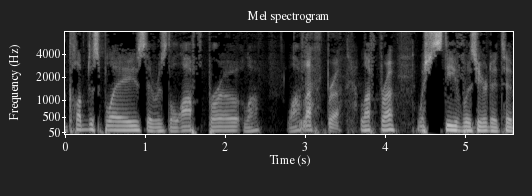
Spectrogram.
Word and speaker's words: Loughborough: There was the Loughborough, which Steve was here to make sure I say it correctly.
